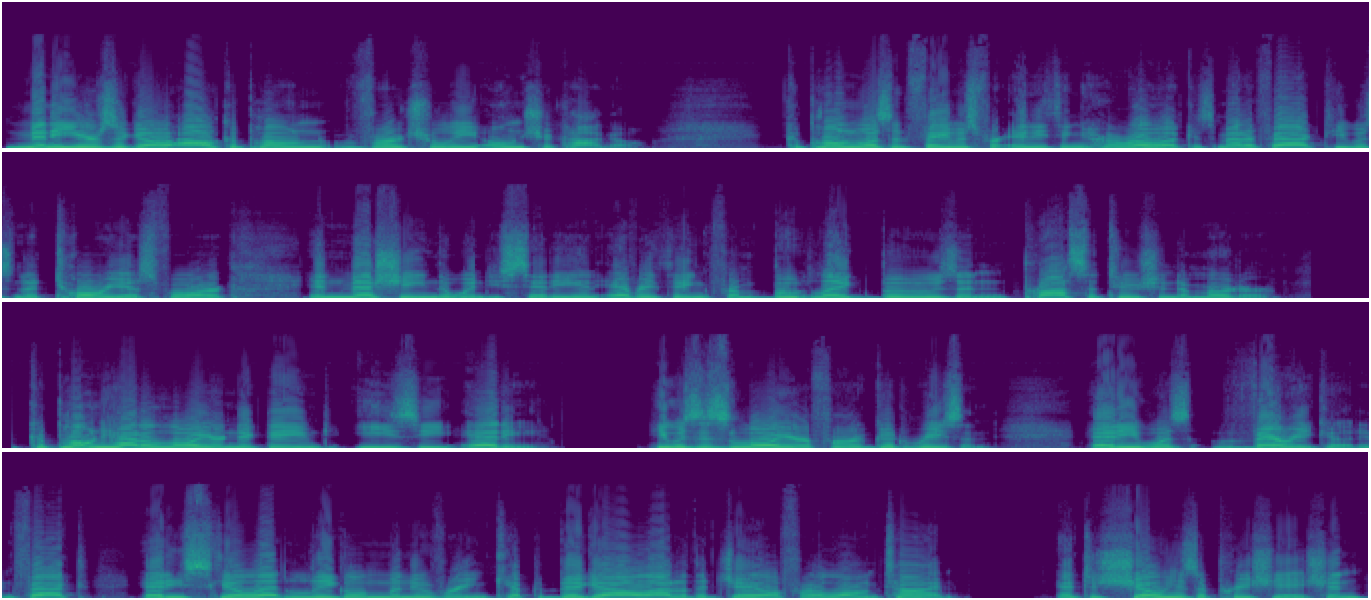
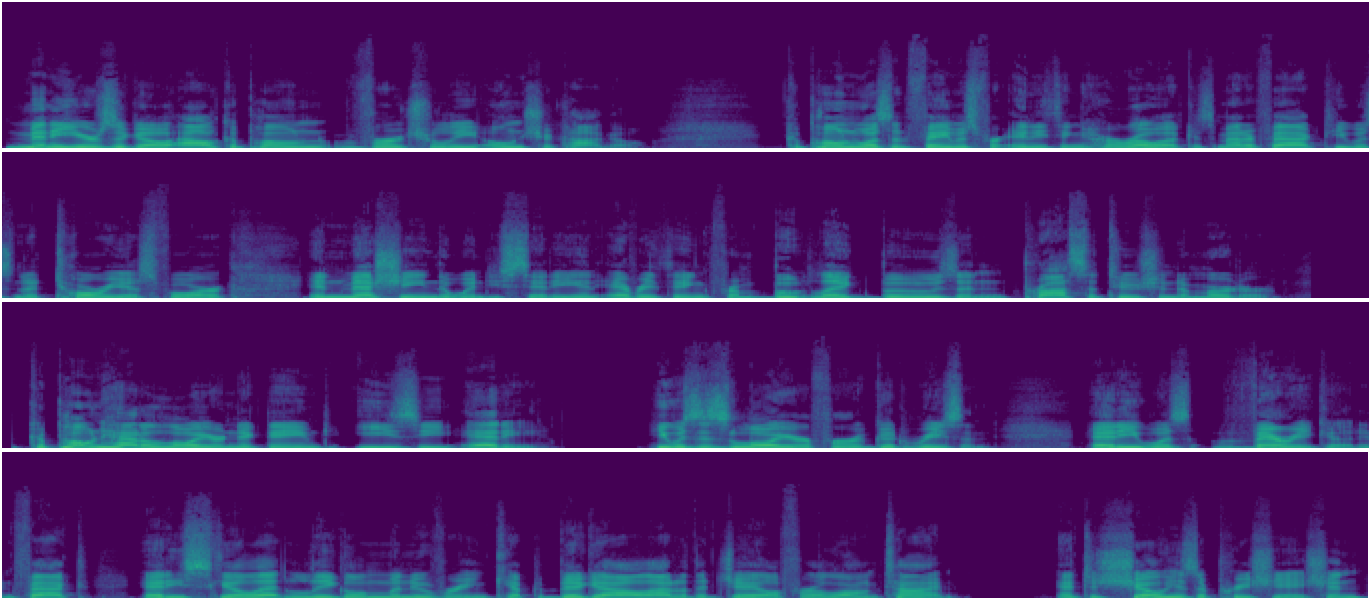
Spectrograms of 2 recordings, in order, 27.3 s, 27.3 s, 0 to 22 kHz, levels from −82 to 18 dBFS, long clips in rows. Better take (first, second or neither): second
